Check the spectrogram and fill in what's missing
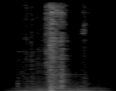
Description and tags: putting bread in toaster and pushing down
appliance, household, kitchen, toaster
